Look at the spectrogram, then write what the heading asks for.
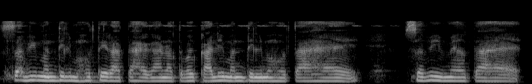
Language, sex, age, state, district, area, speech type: Hindi, female, 60+, Bihar, Samastipur, urban, spontaneous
